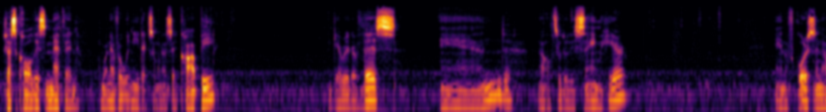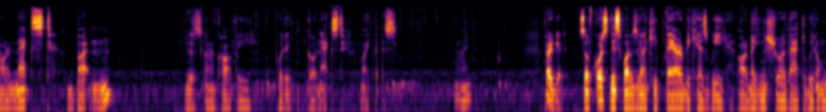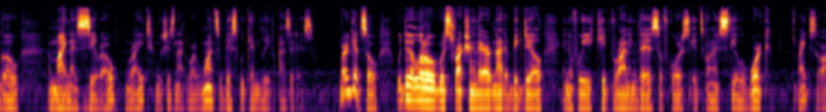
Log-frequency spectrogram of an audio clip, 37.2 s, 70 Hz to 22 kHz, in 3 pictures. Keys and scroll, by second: 0.5 super+v, 3.6 super+c, 9.8 super+v, 16.9 super+v, 31.2 super+s.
